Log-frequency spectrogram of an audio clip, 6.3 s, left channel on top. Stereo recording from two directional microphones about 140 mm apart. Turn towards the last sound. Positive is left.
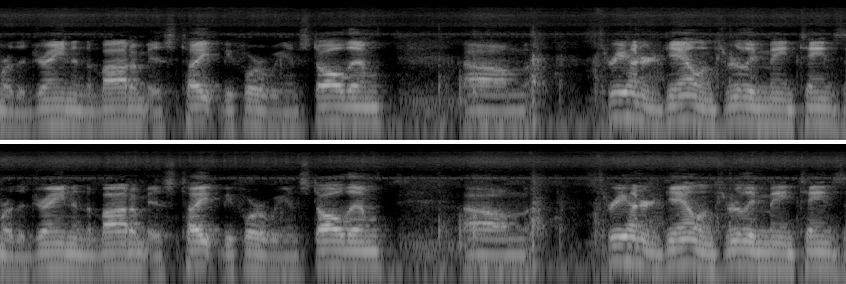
turn(degrees=-30)  # may be behind; listen again after turning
